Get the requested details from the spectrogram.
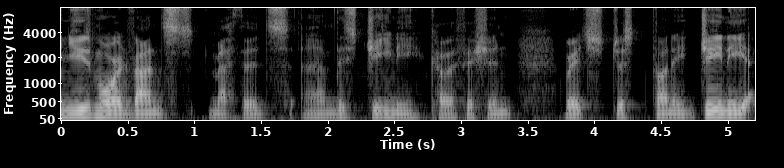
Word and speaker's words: Gini: Gini as in Wijnaldum, not lamp.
